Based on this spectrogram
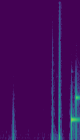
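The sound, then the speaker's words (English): A few faint clicks, then a phone's voice-dial beep, prompting a spoken contact name from the contacts list: two quick electronic tones, the second a little higher than the first, short and clear with no talking. “I listen after a beep.”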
